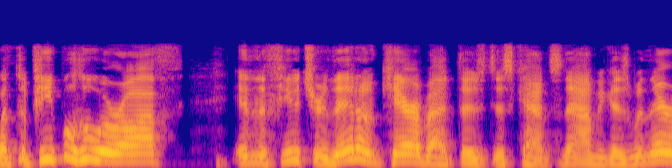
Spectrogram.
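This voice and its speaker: A man is speaking. His intonation is lively. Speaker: marketing webinar presenter. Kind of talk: webinar presentation with Q&A. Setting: online webinar. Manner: casual, halting with many fillers.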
